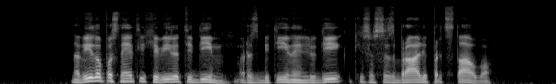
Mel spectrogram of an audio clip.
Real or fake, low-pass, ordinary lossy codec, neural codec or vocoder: fake; 19.8 kHz; Opus, 24 kbps; vocoder, 44.1 kHz, 128 mel bands, Pupu-Vocoder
